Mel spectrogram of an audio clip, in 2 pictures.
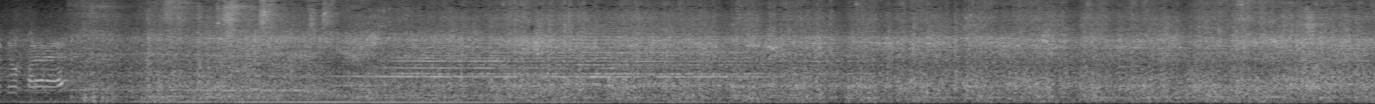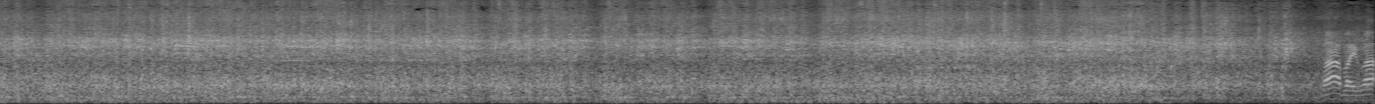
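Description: A passenger train speeds past close by with a loud, steady roar.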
